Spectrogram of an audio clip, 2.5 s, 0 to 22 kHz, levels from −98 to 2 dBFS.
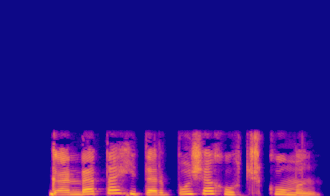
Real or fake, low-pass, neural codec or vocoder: real; 7.2 kHz; none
